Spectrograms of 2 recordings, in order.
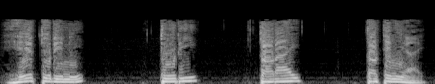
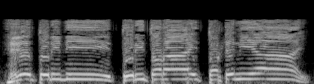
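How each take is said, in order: First: The phrase is spoken slowly and deliberately. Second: The phrase is spoken at a normal pace.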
